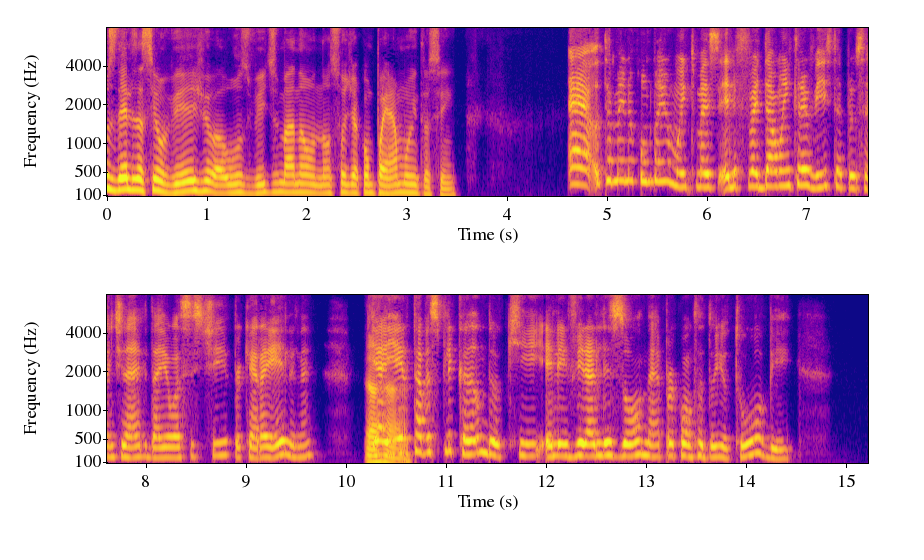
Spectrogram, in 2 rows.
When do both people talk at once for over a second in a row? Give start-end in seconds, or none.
none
